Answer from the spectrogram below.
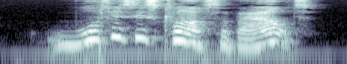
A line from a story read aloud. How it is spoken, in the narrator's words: she blurted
